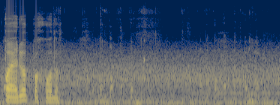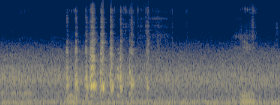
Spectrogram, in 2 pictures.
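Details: A rooster, described as a guard rooster that attacked its keeper that day, gives loud, harsh clucking calls in short bursts, with a man talking nearby.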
